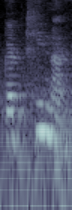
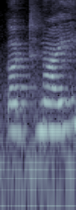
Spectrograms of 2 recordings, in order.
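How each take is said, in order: First: Said in the usual way. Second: कठिनाई with the middle "i" dropped; mispronounced. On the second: Shown as a demonstration. Teacher reads the error list, mispronounced कठिनाई as "kathnaai". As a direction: say कठिनाई as "kath-naai". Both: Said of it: "मात्रा संबंधी अशुद्धियाँ दी गई".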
